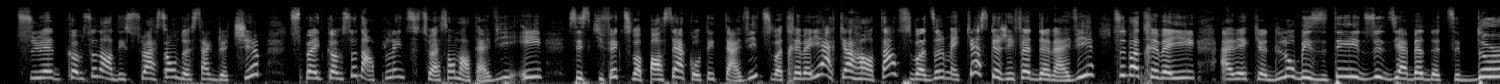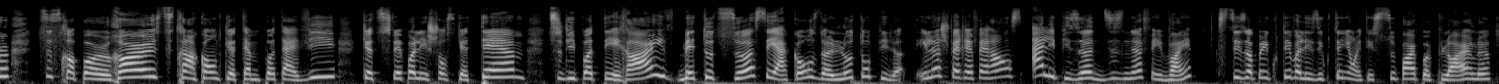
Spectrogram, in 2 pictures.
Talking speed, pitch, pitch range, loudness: 260 wpm, 280 Hz, 245-335 Hz, -22 LUFS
